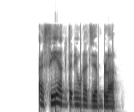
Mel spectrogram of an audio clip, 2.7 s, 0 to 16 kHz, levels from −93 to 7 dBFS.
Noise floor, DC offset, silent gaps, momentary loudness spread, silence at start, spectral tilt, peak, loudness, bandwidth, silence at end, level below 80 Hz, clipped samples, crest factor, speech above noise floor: under -90 dBFS; under 0.1%; none; 9 LU; 0.75 s; -6 dB/octave; 0 dBFS; -15 LUFS; 7.8 kHz; 0.4 s; -48 dBFS; under 0.1%; 16 dB; over 77 dB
